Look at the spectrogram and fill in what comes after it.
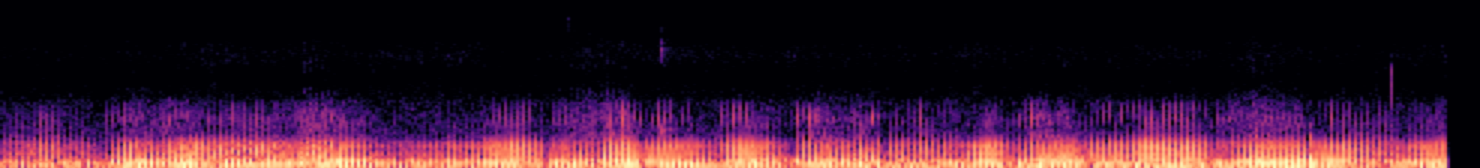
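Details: Close, steady purring from a domestic cat: low vibrating drone pulsing with inhale and exhale, a couple of small clicks midway, ending abruptly.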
